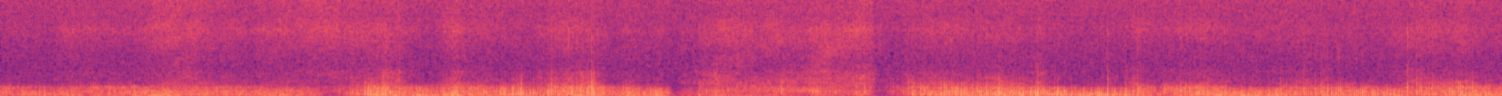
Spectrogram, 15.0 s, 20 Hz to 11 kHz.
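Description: Both hands scratch dark grey coarse-woven fabric upholstery, likely a soft padded couch cushion, with short fingernails and fingertips in quick repeated strokes. The result is a dense, steady, low-to-mid rustling scrape with little brightness, broken by brief pauses around 3, 7 and 9 seconds before the scratching resumes.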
